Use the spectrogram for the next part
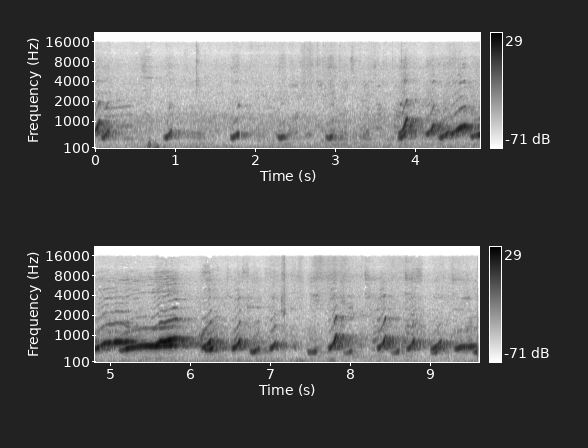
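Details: White-handed gibbons calling at Oakland Zoo in a duet: spaced short hooting notes at first, then a loud run of swooping rising-and-falling notes building in intensity, followed by more repeated hoots in quick succession.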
